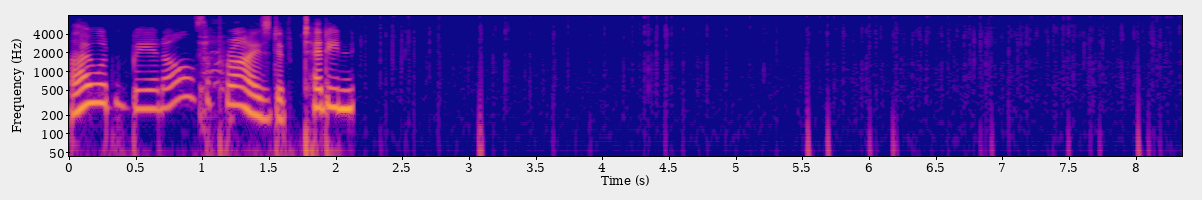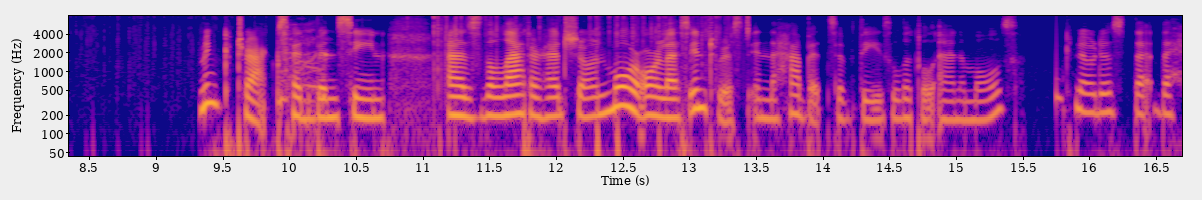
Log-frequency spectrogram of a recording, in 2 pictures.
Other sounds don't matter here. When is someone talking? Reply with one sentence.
You can hear the talking from 0.0 to 2.1 s and from 9.3 to 16.6 s.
